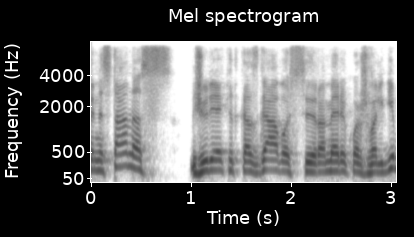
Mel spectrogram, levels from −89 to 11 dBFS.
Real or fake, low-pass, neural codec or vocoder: fake; 7.2 kHz; codec, 16 kHz, 2 kbps, FunCodec, trained on Chinese and English, 25 frames a second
